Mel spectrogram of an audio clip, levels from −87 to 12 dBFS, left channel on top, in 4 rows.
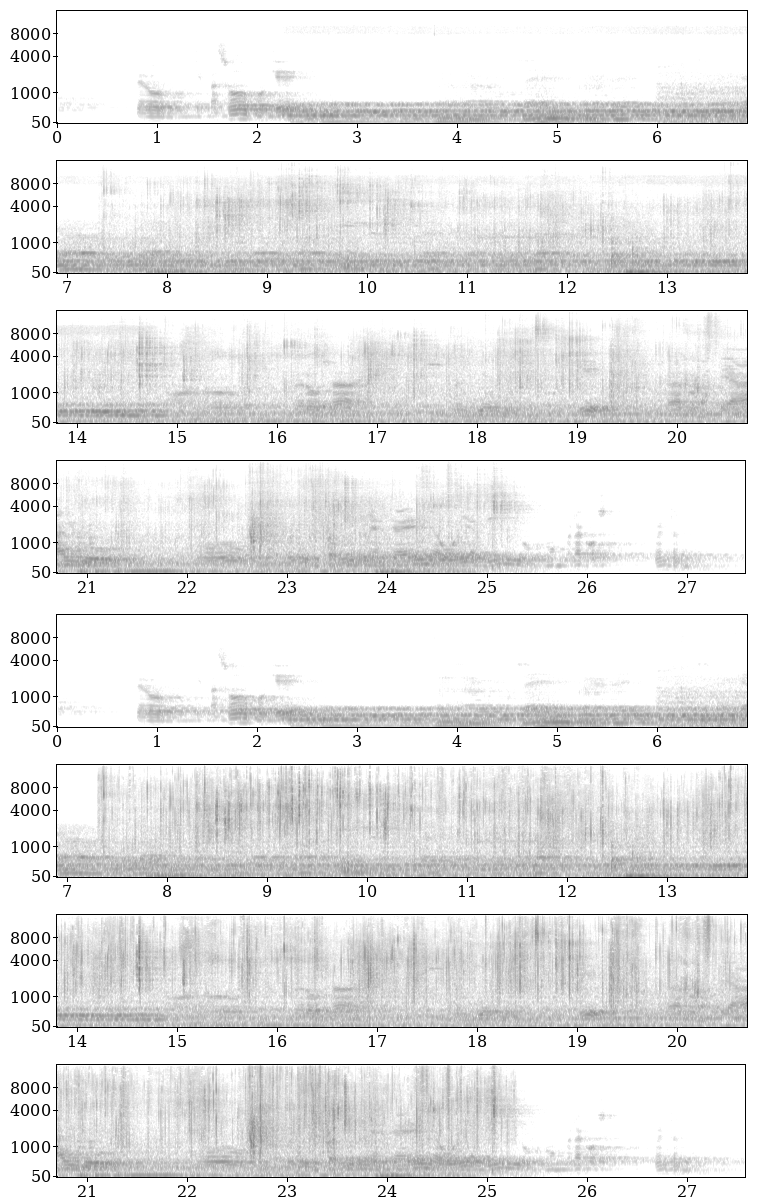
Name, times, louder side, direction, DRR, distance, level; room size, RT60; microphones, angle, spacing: voice 1, 1.4-2.4 14.9-15.7 16.2-16.9 17.4-19.2 19.8-21.4 22.1-26.2 26.7-27.0, equal, 10° left, 5 dB, 2.6 m, -55 dB
sound 1, 2.2-14.8, left 2 dB, 60° left, 3.7 m, -54 dB
voice 2, 3.8-5.9 6.2-10.0 10.4-12.0, equal, 30° right, -2 dB, 5.6 m, -56 dB
sound 2, 6.0-24.8, equal, 5° right, 2.6 m, -57 dB
sound 3, 7.3-25.3, right 10 dB, 65° right, 1.8 m, -49 dB
29.0 x 23.5 x 6.8 m, 2.2 s
head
